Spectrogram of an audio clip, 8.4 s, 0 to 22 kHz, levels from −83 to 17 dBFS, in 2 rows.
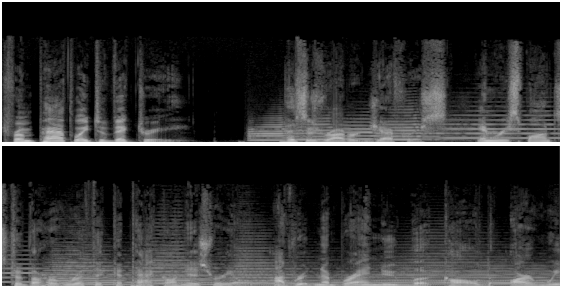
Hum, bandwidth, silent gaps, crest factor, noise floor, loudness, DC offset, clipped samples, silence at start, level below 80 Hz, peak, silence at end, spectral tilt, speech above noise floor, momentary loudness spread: none; 17 kHz; none; 16 dB; -37 dBFS; -17 LUFS; under 0.1%; under 0.1%; 0 s; -48 dBFS; -2 dBFS; 0 s; -5 dB/octave; 20 dB; 7 LU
